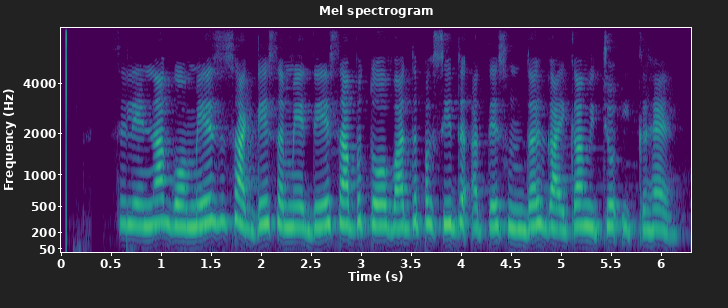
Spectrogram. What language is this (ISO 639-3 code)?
pan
